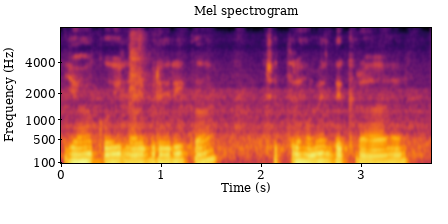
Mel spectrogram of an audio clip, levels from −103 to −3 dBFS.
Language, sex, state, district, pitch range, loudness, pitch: Hindi, male, Arunachal Pradesh, Lower Dibang Valley, 105-115 Hz, -13 LUFS, 110 Hz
